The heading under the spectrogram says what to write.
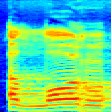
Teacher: دا لام اسم الجلالة ما قبل مفتوح دي مفخم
